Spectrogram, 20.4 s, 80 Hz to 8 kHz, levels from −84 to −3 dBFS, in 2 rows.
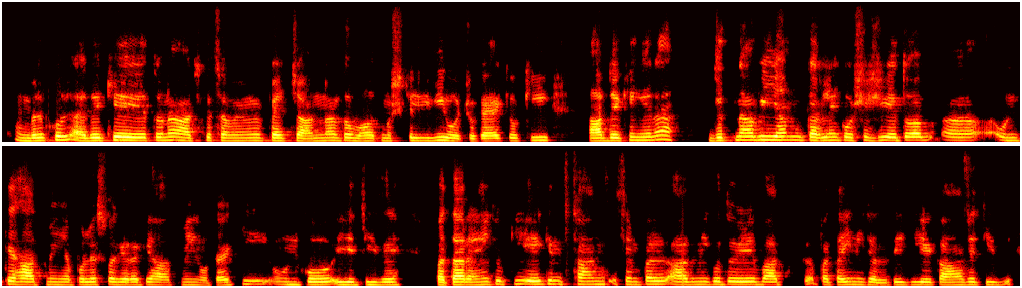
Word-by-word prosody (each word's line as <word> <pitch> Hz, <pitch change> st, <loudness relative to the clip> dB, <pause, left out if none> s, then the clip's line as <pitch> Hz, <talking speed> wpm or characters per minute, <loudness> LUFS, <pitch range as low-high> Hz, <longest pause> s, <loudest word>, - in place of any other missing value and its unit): बिल्कुल। 175 Hz, +5 st, +2 dB
अ, 200 Hz, -8 st, +2 dB
देखिए 175 Hz, +3 st, +6 dB, 0.2 s
ये 180 Hz, -, +4 dB
तो 185 Hz, 0 st, +1 dB
ना 195 Hz, -, +1 dB
आज 170 Hz, 0 st, -1 dB
के 180 Hz, -, -1 dB
समय 165 Hz, -1 st, -1 dB
में 170 Hz, +1 st, -3 dB
पहचानना 165 Hz, 0 st, +1 dB
तो 175 Hz, -1 st, +3 dB
बहुत 155 Hz, 0 st, -2 dB
मुश्किल 160 Hz, +2 st, -5 dB, 0.2 s
ही 185 Hz, -, +1 dB
हो 165 Hz, -3 st, +3 dB
चुका 155 Hz, +1 st, -1 dB
है। 155 Hz, -, +1 dB
क्योंकि 170 Hz, +3 st, -5 dB, 0.4 s
आप 160 Hz, +1 st, +6 dB
देखेंगे 185 Hz, +3 st, +1 dB
ना, 230 Hz, +2 st, +1 dB, 0.4 s
जितना 180 Hz, +4 st, +2 dB
भी 210 Hz, +1 st, +2 dB
हम 205 Hz, -1 st, +2 dB
कर 185 Hz, -2 st, +6 dB
ले 190 Hz, +1 st, 0 dB
कोशिश 185 Hz, -1 st, -3 dB
ये 190 Hz, -1 st, +3 dB
तो 195 Hz, -, +1 dB
अब 190 Hz, 0 st, -1 dB
अ, 190 Hz, +11 st, -4 dB
उनके 175 Hz, 0 st, -3 dB
हाथ 165 Hz, -1 st, +6 dB
में 170 Hz, -, -6 dB
ही 165 Hz, -, -6 dB
है, 160 Hz, -, -4 dB
पुलिस 170 Hz, 0 st, -1 dB
वग़ैरह 165 Hz, -1 st, +1 dB
के 165 Hz, +1 st, -4 dB
हाथ 155 Hz, -2 st, -2 dB
में 160 Hz, -, -9 dB
ही 160 Hz, -, -9 dB
होता 140 Hz, -1 st, -6 dB
है 155 Hz, -, -1 dB
कि 190 Hz, +3 st, -9 dB
उनको 170 Hz, 0 st, 0 dB
ये 165 Hz, 0 st, +2 dB
चीज़ें 160 Hz, -1 st, -2 dB, 0.4 s
पता 160 Hz, +2 st, +7 dB
रहें। 165 Hz, +1 st, -2 dB
क्योंकि 195 Hz, +2 st, -1 dB
एक 190 Hz, +2 st, -2 dB
इंसान, 185 Hz, -1 st, -3 dB, 0.2 s
सिंपल 185 Hz, +1 st, -1 dB
आदमी 175 Hz, 0 st, -3 dB
को 180 Hz, 0 st, -2 dB
तो 180 Hz, +1 st, 0 dB
ये 175 Hz, 0 st, +2 dB
बात 165 Hz, 0 st, +1 dB, 0.3 s
पता 165 Hz, 0 st, -4 dB
ही 165 Hz, +1 st, 0 dB
नहीं 170 Hz, -1 st, -8 dB
चलती 160 Hz, 0 st, -3 dB
कि 165 Hz, +2 st, -4 dB
ये 160 Hz, -, -1 dB
कहाँ 155 Hz, 0 st, -1 dB
से 170 Hz, +1 st, -3 dB
चीज़, 160 Hz, 0 st, -8 dB
170 Hz, 205 wpm, -21 LUFS, 165-185 Hz, 0.4 s, पता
